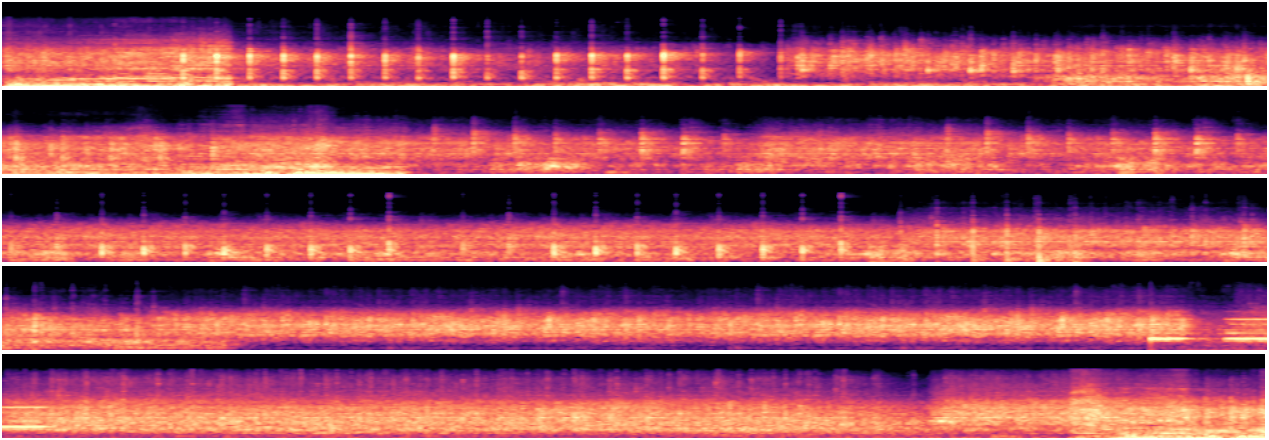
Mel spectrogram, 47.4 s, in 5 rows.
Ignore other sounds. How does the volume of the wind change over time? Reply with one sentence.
The loudness of the wind goes up.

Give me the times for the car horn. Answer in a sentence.
You can hear the car horn from 37.0 to 38.4 s.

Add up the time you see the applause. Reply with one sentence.
The applause can be heard for 47 seconds in total.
